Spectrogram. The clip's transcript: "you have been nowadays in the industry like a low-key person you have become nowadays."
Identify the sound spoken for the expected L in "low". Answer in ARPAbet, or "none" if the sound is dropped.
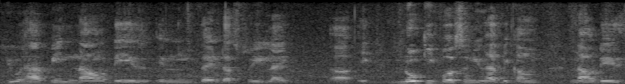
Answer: L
